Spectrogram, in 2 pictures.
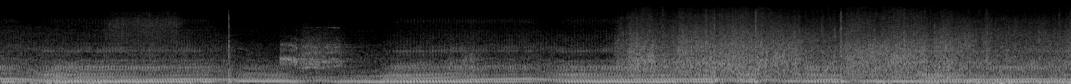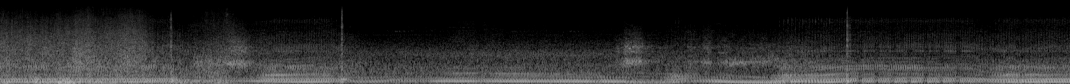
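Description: A motorcycle engine revs and roars, rising and falling in pitch as it speeds along.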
